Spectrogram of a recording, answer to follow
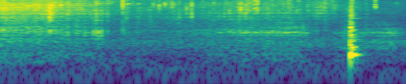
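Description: Faint rustle of birdseed pouring from a plastic scoop into a post bird feeder, with one short knock near the end.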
